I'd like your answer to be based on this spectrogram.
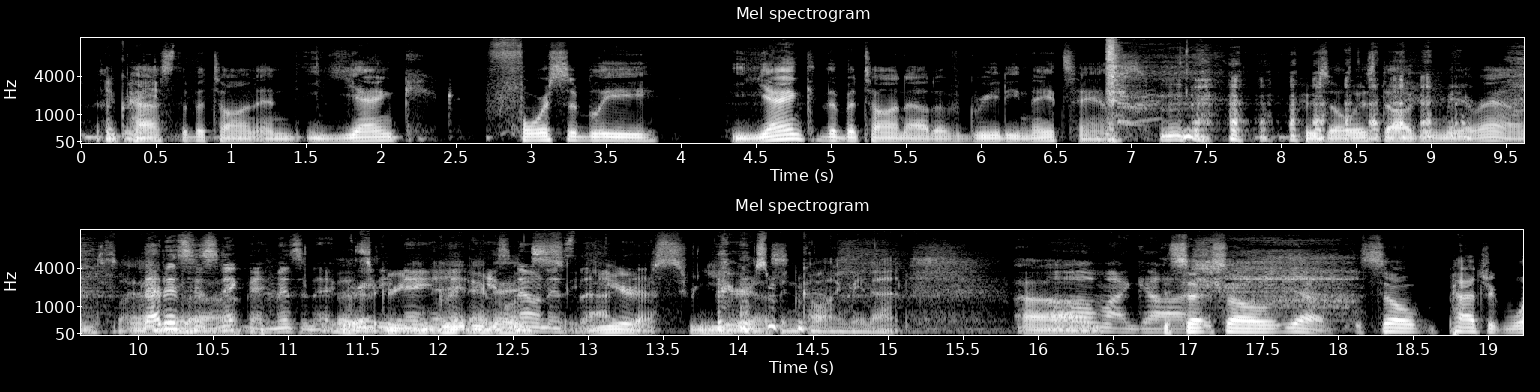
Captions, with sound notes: and pass the baton and yank forcibly, yank the baton out of greedy Nate's hands. (laughing) Who's always dogging me around. That is his nickname, isn't it? He's known as that. Years have been calling me that. Oh my gosh. So yeah, so Patrick,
